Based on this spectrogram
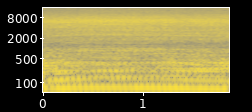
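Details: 2018 Subaru WRX STI boxer engine after belt installed and tightened during squeal repair: steady, even idle with smooth low rumble, no belt squeal or chirp; normal idle.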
